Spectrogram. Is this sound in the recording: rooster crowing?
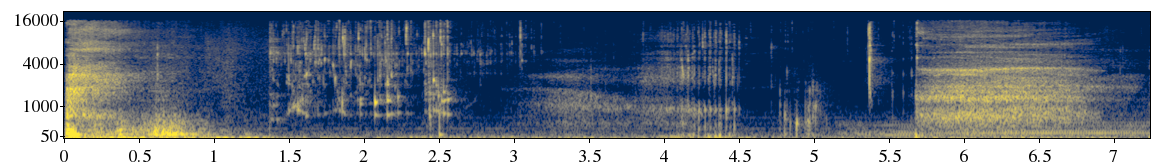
no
